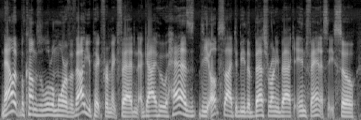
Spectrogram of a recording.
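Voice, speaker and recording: A man's voice: mid-range voice, animated, fast. A man, a fantasy sports analyst, explaining picks confidently in a studio sports talk show.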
